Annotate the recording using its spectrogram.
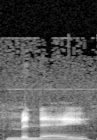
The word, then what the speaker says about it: Menet: The pattern's called Menet, which is spelled M-E-N-E-T, and it's by a designer named Mindy Talick.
